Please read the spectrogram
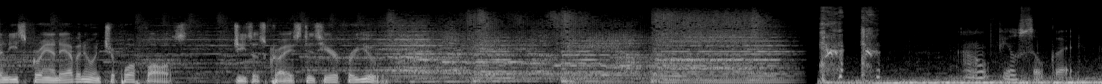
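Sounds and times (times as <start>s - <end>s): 
speech: 0.0s - 4.2s, 10.2s - 10.9s
steady music: 0.0s - 8.1s
child coughing: 8.2s - 8.9s.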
